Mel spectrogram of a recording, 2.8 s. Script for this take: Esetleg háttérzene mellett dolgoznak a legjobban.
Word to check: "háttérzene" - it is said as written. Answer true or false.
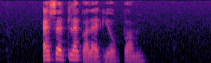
false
